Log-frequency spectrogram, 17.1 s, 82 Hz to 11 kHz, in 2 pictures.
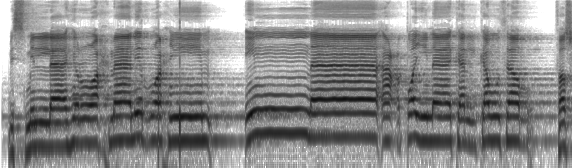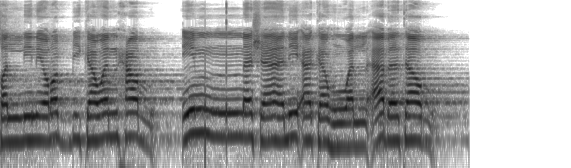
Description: تحميل : 108. سورة الكوثر / القارئ عبد الرشيد صوفي / القرآن الكريم / موقع يا حسين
